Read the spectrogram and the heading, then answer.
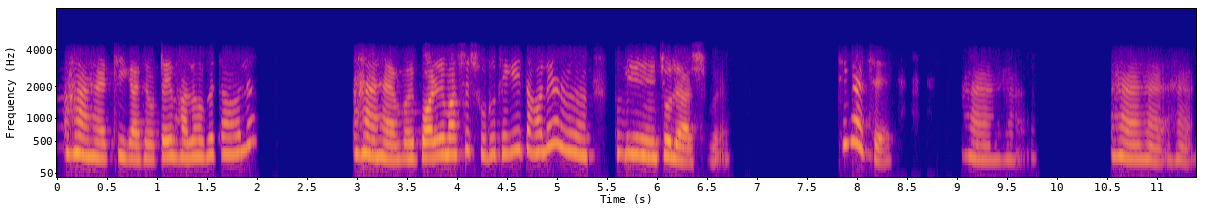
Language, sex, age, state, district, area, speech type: Bengali, female, 18-30, West Bengal, Purulia, rural, conversation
